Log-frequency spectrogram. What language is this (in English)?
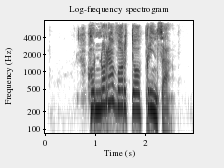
Esperanto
